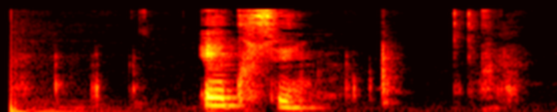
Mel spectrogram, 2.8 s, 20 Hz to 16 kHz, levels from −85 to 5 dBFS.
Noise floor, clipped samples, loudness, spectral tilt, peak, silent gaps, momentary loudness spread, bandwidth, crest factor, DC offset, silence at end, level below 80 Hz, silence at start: -56 dBFS; under 0.1%; -18 LUFS; -1 dB/octave; 0 dBFS; none; 26 LU; 12 kHz; 24 dB; under 0.1%; 0.25 s; -54 dBFS; 0.05 s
